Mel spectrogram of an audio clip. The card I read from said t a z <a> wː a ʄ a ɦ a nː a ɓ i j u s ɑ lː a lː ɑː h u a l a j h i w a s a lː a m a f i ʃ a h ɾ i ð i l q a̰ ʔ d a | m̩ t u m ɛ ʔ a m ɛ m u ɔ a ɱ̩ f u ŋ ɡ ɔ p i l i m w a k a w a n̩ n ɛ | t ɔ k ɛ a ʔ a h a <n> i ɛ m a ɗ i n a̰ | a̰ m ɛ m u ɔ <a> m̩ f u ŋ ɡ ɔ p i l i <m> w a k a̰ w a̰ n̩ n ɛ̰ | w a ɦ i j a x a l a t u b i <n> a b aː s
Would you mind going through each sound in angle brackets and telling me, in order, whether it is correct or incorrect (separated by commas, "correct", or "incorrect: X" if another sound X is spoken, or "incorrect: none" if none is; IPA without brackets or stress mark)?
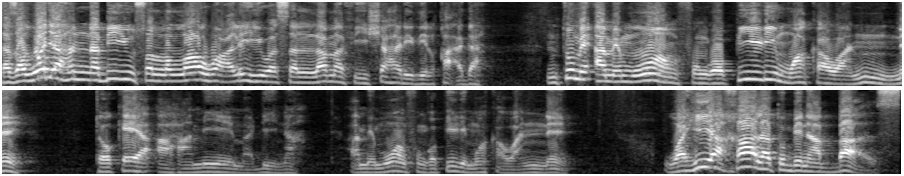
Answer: correct, incorrect: m, correct, correct, correct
